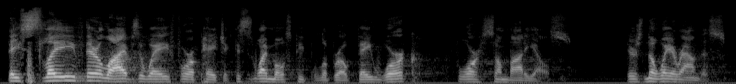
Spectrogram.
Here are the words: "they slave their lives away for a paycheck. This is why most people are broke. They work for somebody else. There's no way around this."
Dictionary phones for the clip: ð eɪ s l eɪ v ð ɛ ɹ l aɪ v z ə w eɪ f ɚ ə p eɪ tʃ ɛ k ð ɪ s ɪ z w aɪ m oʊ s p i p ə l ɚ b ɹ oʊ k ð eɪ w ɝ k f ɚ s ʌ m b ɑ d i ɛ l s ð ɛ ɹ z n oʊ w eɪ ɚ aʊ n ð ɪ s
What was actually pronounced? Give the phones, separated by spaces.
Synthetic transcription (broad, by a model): ð eɪ s l eɪ v ð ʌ ɹ l aɪ v z ə w eɪ f ɚ ə p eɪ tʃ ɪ k ð ɪ s ɪ z w aɪ m oʊ s p i p l ɚ b ɹ oʊ k ð eɪ w ɝ k f ɚ s ʌ m b ɑ d i ɛ l s ð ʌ ɹ z n oʊ w eɪ ɚ aʊ n ð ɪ s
